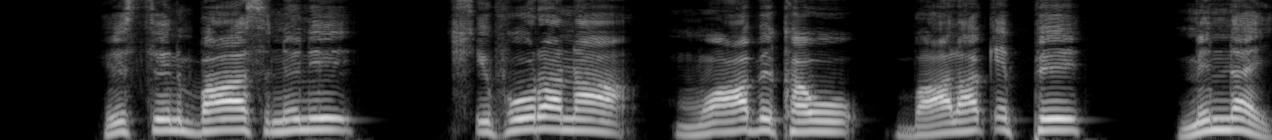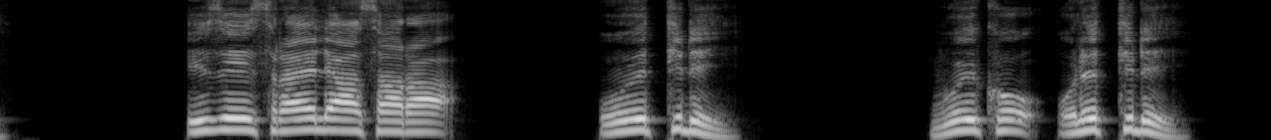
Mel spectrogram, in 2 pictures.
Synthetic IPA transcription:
hɪst̪ːinbaːsnɛnɪ | t͡ʃʼɪfoːɾɐnaː | mɔaːbɛkɐwɔ | baːlakʼɛpːɛ | mɪnːɐj | ʔɪzɪɪsɾaːʔɛlɪaːsaːɾɐ | oːjɛt̪ːɪd̪ḛː | wɔjkːɔɔlɛt̪ːɪd̪ḛː

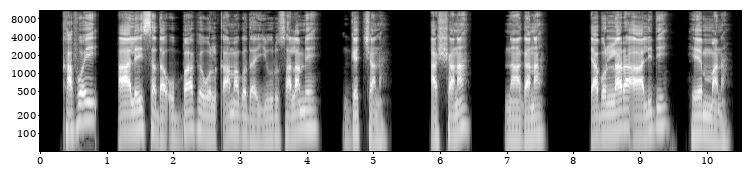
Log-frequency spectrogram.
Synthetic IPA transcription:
kɐfɔj | ʔaːlɛjsːɐd̪ɐʔʊbːaːfɛwɔlkʼːɐmɐɡɔd̪ɐjjuɾʊsɐlɐmɛ | ɡɛt͡ʃːɐnɐ̰ | ʔɐʃːɐnɐ | naːɡɐnɐ | ʔjɐbɔlːɐɾɐaːlɪd̪ɪ | he̞ːmːɐnɐ̰

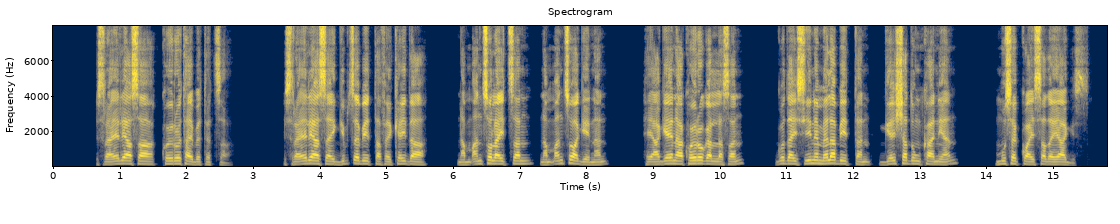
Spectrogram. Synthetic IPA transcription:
ʔɪsɾaːʔelɪɐsaːkɔjɾɔt̪ɐɪbɛt̪ɛt͡sːa̰ | ʔɪsɾaːʔelɪɐsɐjɡɪbt͡sʼɛbiːt̪ːɐfɛkɛjd̪aː | nɐmʔːɐnt͡sːɔlɐjt͡sːɐnːɐmʔːɐnt͡sɔɐɡeːnːɐn | hɛɐɡe̞ːnaːkɔjɾɔɡɐlːɐsɐn | ɡɔd̪ɐjsiːnɛmɛlɐbiːt̪ːɐnɡe̞ːʃːɐd̪ʊŋkːaːnɪjɐn | mʊsɛkːɔɐjsːɐd̪ɐjaːɡɪs

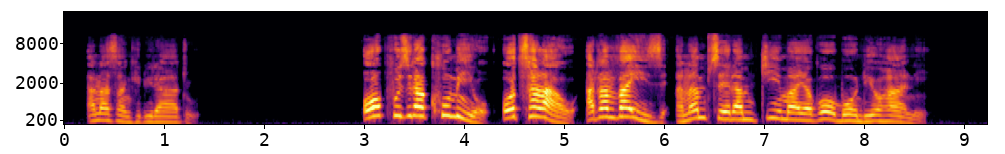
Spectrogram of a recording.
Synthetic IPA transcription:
anas̬aŋkʰiɗwiɾaːtu | ɔpʰuziɾakʰumijɔɔt͡sʰalawɔ̰ataɱvaizɛanam̩sɛɾam̩timajak̬ɔɓɔndijɔɦaːnɛ̰

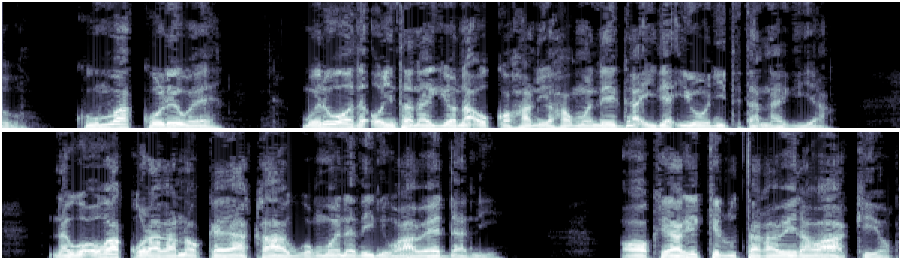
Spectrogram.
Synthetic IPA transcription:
o | kuːmakoɾewɛ | mweɾewɔðɛʔoɲitanaɣiɔna̰ʔokɔɦaneɔɦamwɛneːɡa̰ʔiɾeaʔioɲitetanaɣia | nʔaɣwɔoɣakoɾaɣanɔkɛjakaɣwɔmwɛnɛðeinewa̰wɛdani | ɔkeɣaɣekeɾutaɣaweɾawakeɔ

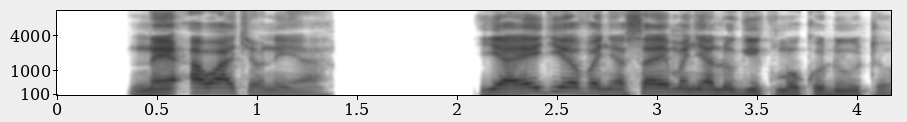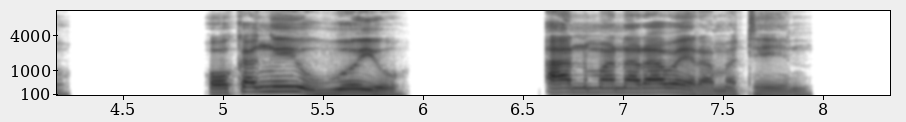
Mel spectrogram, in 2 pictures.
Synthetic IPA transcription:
nɛʔawat͡ʃɔnɪja̰ | jaed͡ʒɛhɔvaɲasajemaɲaloɡikmokoduto | ɔkaŋejowojo | anmanaɾawɛɾamatɪn

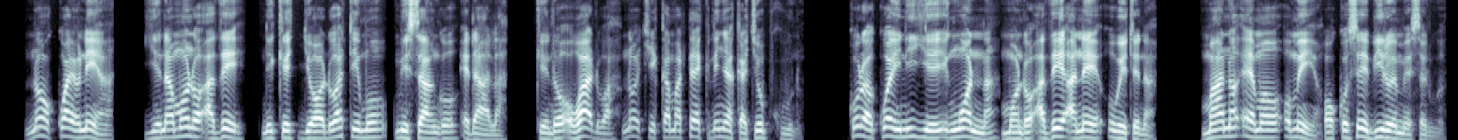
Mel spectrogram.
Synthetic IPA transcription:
nɔkwajɔnɪa | jenamɔndɔʔad̪ɪ | nɪket͡ʃd͡ʒɔɔdwatɪmɔmɪsaŋɡoɛdala | kendoɔwadwanɔt͡ʃɪkamatɛknɪɲakat͡ʃop̚kuno̰ | koɾoakwainijeɪŋwɔnːamɔndɔʔad̪ɪanɛowetena̰ | manɔʔɛmaɔmɪjɔ̰ɔkosebiɾoɛmɛsaɾwo̰t

